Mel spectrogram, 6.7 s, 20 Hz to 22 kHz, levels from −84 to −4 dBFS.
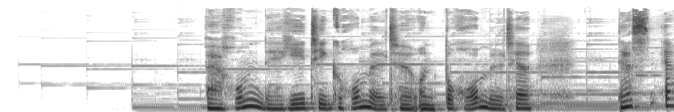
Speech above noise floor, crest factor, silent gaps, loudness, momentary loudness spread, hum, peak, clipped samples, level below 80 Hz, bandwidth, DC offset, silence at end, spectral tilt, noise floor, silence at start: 38 dB; 18 dB; none; -21 LUFS; 18 LU; none; -4 dBFS; under 0.1%; -62 dBFS; 16.5 kHz; under 0.1%; 0 s; -4.5 dB/octave; -59 dBFS; 1.3 s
